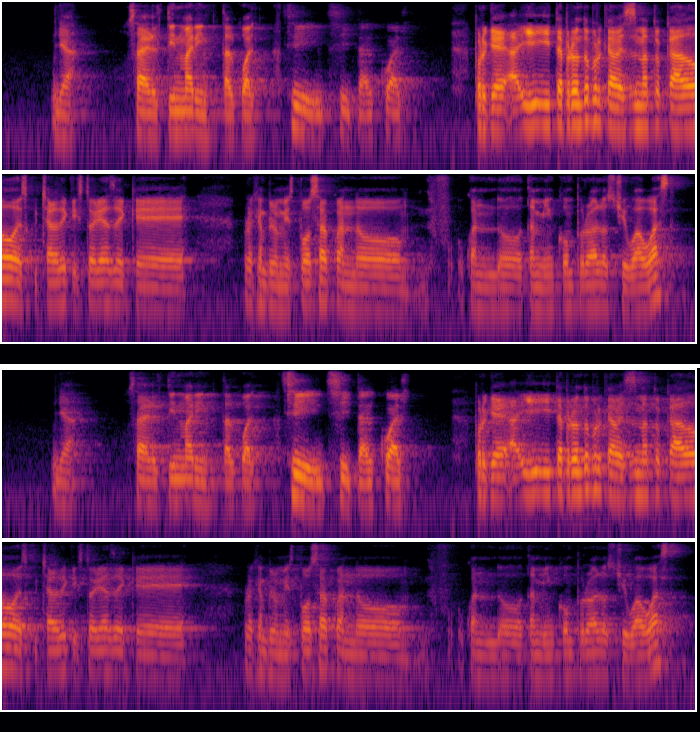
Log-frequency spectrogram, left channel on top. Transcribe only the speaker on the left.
ya. O sea, el Team Marine, tal cual.
Porque, ah, y y te pregunto porque a veces me ha tocado escuchar de que historias de que, por ejemplo, mi esposa cuando fu cuando también compró a los chihuahuas,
